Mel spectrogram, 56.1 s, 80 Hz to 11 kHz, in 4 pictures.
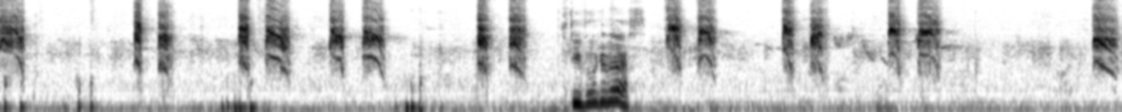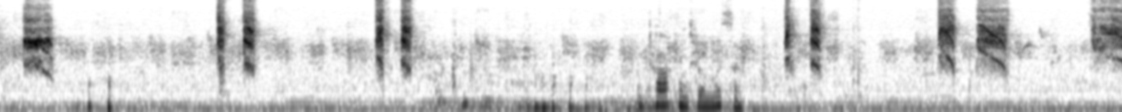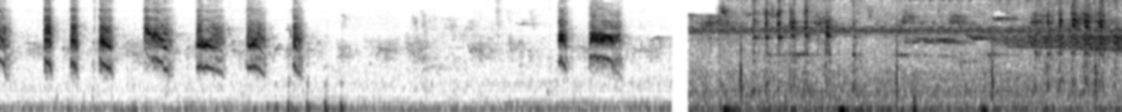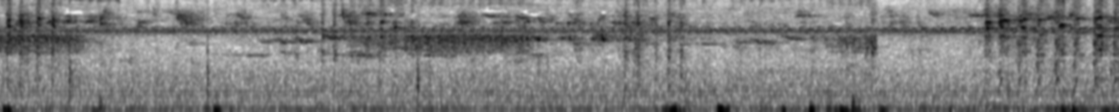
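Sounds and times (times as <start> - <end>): harsh noisy bird calls: 0.0 - 56.0
downward-sliding bird calls: 36.7 - 56.0
steady high whine: 36.7 - 56.0.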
